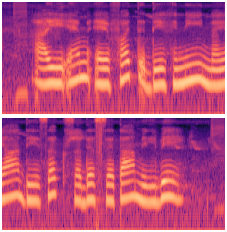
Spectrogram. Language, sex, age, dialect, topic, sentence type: Magahi, female, 18-24, Northeastern/Surjapuri, banking, statement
